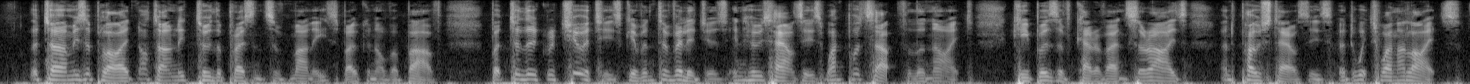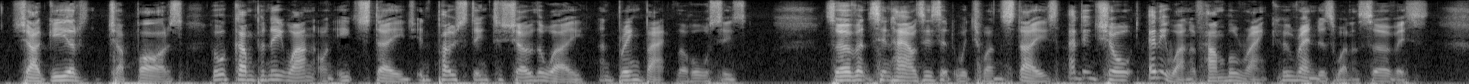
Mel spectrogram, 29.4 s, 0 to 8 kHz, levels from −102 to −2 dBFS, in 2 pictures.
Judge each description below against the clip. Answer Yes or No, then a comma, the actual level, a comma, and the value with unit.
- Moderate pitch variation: No, wide, 7.1 semitones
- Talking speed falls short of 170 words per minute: Yes, average, 160 wpm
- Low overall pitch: Yes, low, 125 Hz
